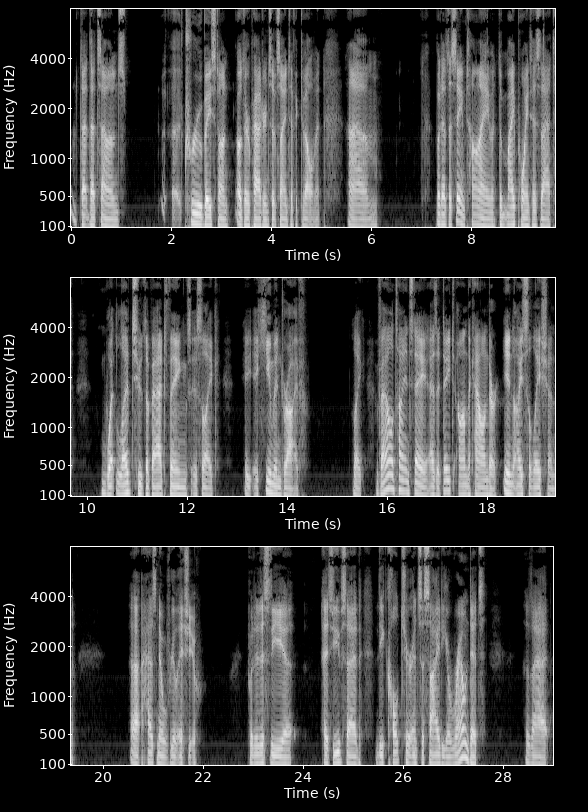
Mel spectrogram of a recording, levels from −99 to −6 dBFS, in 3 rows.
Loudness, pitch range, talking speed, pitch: -21 LUFS, 105-120 Hz, 135 wpm, 115 Hz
